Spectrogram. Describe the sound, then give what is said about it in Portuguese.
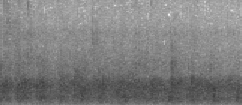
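A church audience applauds the word of Jesus after a Bible reading, a dense wash of many hands clapping steadily at an even, loud level throughout with no individual claps standing out and no voices breaking through. “Aplauda a palavra de Jesus.”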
